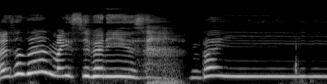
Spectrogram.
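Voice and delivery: brighter smiling voice. Saying goodbye to viewers again, saying it smiling more. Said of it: "I should smile more".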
